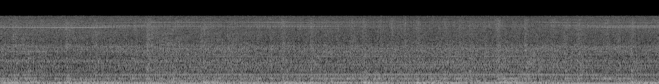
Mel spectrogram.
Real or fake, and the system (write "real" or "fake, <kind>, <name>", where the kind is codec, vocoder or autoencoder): real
